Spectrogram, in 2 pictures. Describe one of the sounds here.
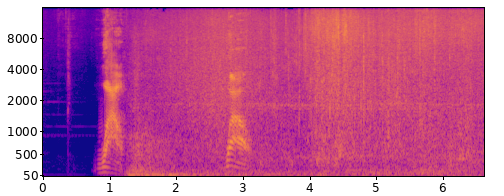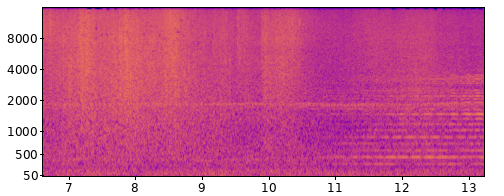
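Water washes and laps steadily.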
